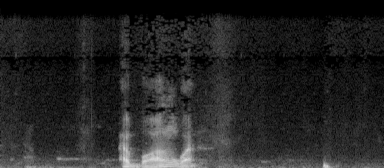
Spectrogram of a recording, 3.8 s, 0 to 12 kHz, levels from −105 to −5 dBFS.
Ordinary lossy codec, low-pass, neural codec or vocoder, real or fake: MP3, 96 kbps; 10.8 kHz; codec, 24 kHz, 0.9 kbps, WavTokenizer, medium speech release version 1; fake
